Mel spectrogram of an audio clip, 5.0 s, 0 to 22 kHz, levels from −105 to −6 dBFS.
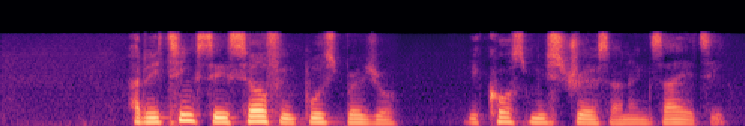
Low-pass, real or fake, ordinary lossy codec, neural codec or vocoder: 7.2 kHz; fake; none; codec, 16 kHz, 1 kbps, X-Codec, WavLM features, trained on Multilingual LibriSpeech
